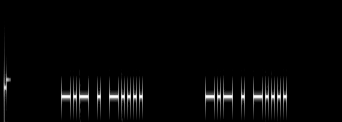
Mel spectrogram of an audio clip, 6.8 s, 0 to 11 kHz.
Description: Morse code, heard as a keyed tone, about 20 wpm, 700 Hz. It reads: KE6 KE6
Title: USA Call Sign Prefixes - Repeated 2x - 20wpm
